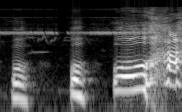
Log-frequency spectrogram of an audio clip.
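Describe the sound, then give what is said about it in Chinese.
A fighting cricket chirps at the start of a bout with a high, steady, thin trill. The chirping runs under a few short bursts of excited voices. “呢只咧叫做铁仓背啊，好勇斗狠噶。其他蟋蟀啊，闻到佢阵除啊，都已经啊好惊噶啦。”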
